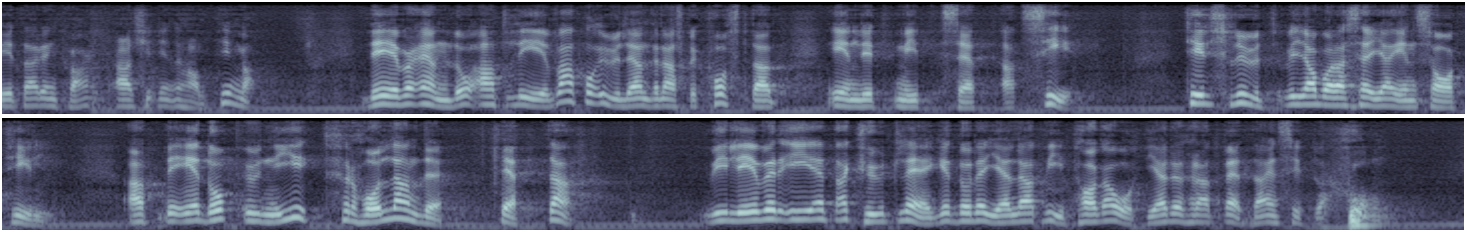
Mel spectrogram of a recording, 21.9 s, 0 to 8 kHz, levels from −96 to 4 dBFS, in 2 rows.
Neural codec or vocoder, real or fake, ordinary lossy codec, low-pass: autoencoder, 48 kHz, 32 numbers a frame, DAC-VAE, trained on Japanese speech; fake; none; 7.2 kHz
